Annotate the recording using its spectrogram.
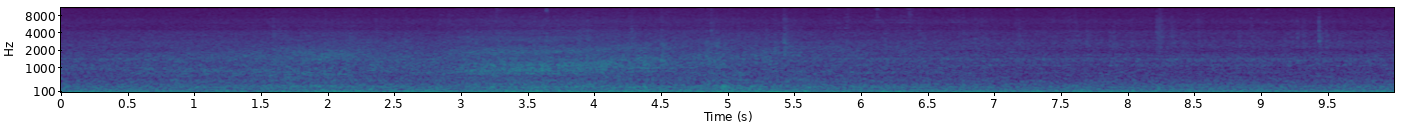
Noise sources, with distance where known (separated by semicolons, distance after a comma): medium-sounding engine, far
